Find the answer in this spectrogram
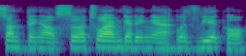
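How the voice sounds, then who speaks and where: Loud and high-pitched, a man speaks in a bright, sharp tone. The background is quiet. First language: not English. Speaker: audience member. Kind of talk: casual discussion.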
